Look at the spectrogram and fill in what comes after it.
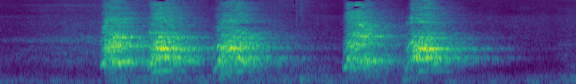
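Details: Maltese dog barking while chasing a remote-control cop car: five sharp, high yapping barks in two quick bursts, three then two, with near silence around them.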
